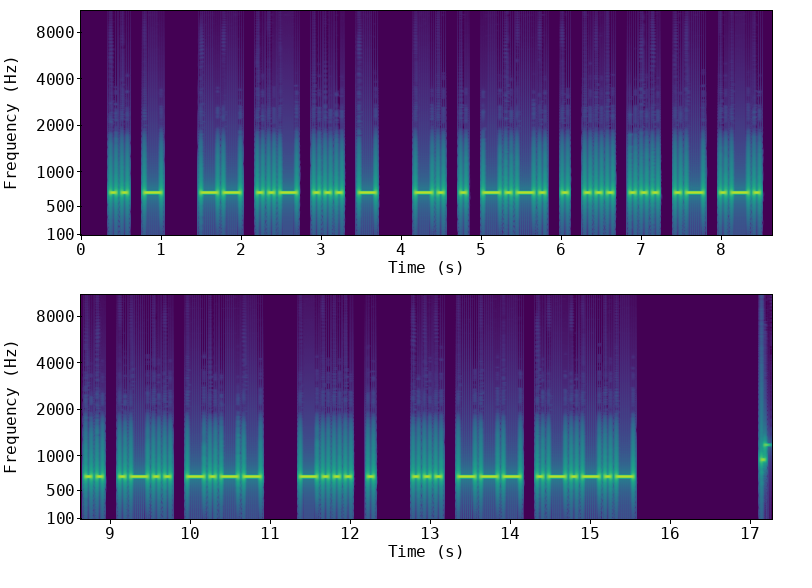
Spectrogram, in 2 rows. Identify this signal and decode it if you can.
Morse code, heard as a keyed tone, about 17 wpm, 700 Hz. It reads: IT MUST NECESSARILY BE SO.
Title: Sentences from Top 1400 Words 17wpm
